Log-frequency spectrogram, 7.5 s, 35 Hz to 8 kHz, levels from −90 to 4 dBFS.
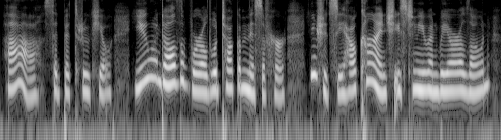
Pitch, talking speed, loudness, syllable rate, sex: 255 Hz, 210 wpm, -17 LUFS, 5.0 syllables/s, female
